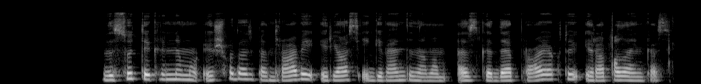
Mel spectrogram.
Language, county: Lithuanian, Vilnius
